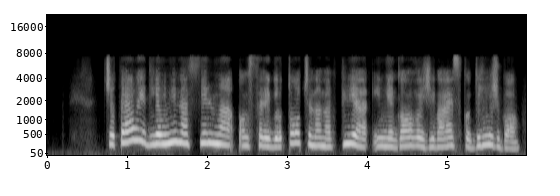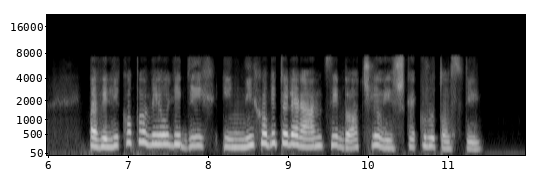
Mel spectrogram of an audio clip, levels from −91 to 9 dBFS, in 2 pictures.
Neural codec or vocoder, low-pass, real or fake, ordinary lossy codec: codec, 16 kHz, 1 kbps, FreqCodec, smaller model; 7.2 kHz; fake; none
